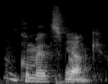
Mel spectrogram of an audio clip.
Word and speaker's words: Commerzbank: Hur uttalar man den? Commerzbank Arena? – Commerzbank. Ja. Commerzbank, precis. Så det var bra. Helt rätt.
